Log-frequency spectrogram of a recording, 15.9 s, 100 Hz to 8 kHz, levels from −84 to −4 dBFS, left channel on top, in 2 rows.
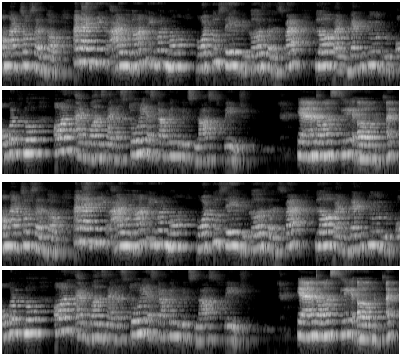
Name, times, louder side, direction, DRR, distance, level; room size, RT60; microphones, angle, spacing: voice 1, 0.0-12.7, left 1 dB, 75° left, -9 dB, 1.4 m, -30 dB
voice 2, 13.5-15.7, right 2 dB, 50° right, -2 dB, 0.7 m, -27 dB
5.0 x 2.0 x 2.8 m, 0.99 s
head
